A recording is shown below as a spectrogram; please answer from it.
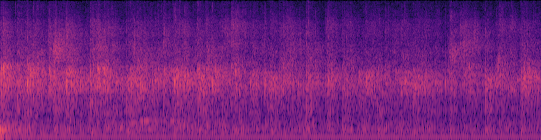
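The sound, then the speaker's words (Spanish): Steady audience applause during a live Shavuot religious broadcast, given for Mari Ávila of Puerto Rico: a dense wash of many hands clapping at an even, fairly loud level throughout, with a low constant hum beneath and no clear voices. “Dele un fuerte aplauso a, Mari de Puerto Rico.”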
